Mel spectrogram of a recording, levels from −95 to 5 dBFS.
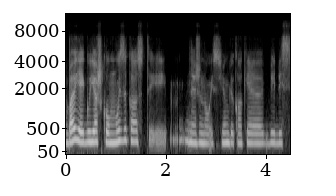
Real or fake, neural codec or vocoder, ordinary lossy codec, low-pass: fake; codec, 16 kHz, 2 kbps, X-Codec, HuBERT features, trained on LibriSpeech; Opus, 16 kbps; 7.2 kHz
